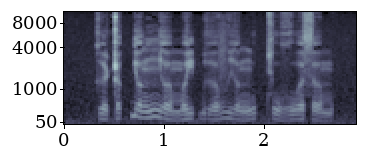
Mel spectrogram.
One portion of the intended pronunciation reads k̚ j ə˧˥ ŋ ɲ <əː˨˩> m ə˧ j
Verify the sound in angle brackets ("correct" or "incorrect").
correct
